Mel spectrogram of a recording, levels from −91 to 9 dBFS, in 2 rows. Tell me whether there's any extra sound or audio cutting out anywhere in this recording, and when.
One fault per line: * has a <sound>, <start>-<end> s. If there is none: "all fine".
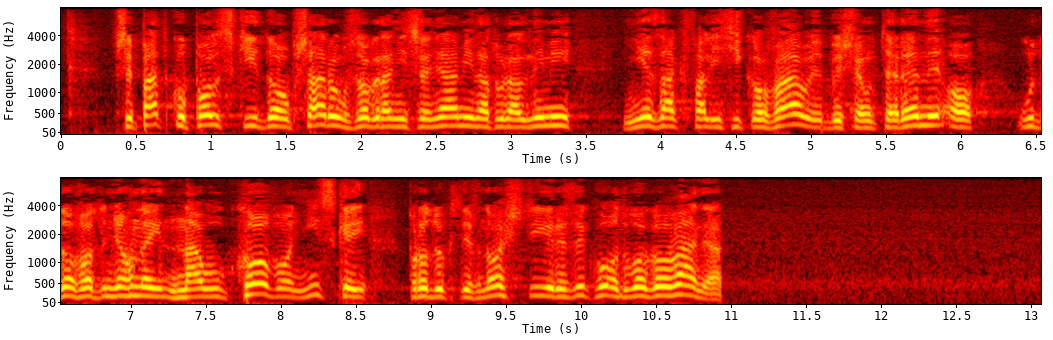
all fine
